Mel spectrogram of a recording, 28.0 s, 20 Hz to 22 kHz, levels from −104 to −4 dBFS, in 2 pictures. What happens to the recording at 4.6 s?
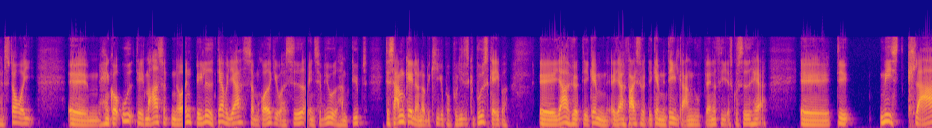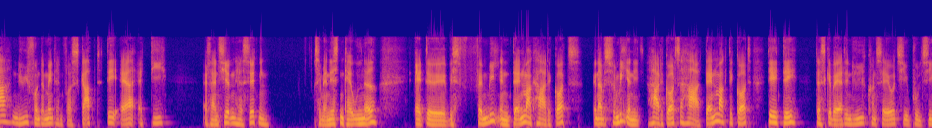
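A hard-edged gap of silence cuts the speech from 4.58 to 4.63 s, right after "som rådgiver have siddet" and before "interviewet ham dybt", and the sound comes back slightly distorted. This is packet loss on an ADPCM call: about 40 ms, roughly two packets, went missing and was filled with silence, leaving the decoder's adaptive predictor and step size out of step with the sender's until they resynchronise.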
